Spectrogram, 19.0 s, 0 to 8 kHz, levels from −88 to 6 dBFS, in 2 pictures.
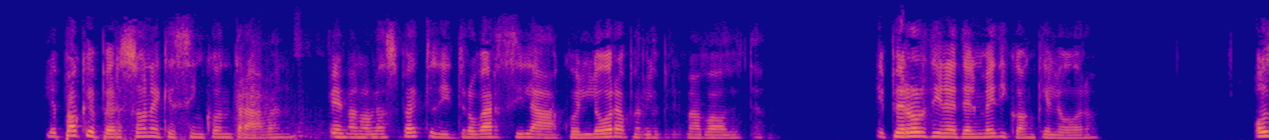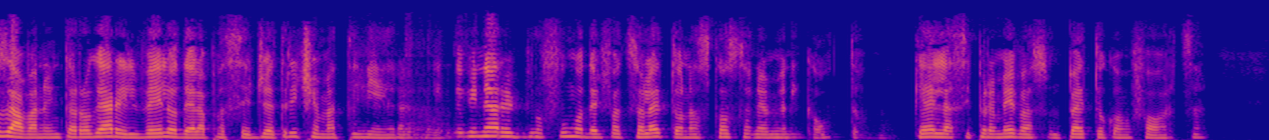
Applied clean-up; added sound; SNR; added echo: neural mask model DeepFilterNet 3.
